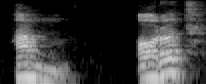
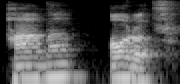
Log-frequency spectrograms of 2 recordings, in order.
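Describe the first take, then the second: First: No vowel follows the first syllable. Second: An extra vowel follows the first syllable. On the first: The speaker calls it wrong. "bukan ham orot" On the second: The speaker calls it right. "melainkan hama orot"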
